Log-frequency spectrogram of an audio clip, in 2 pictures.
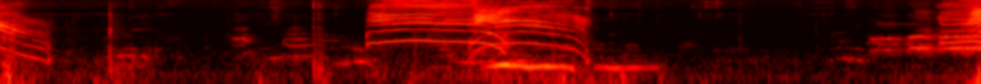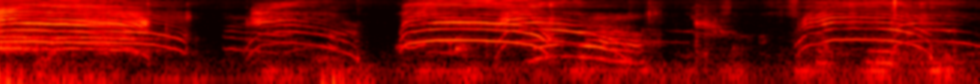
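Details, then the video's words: Kittens meowing repeatedly, with arched calls coming in bursts and overlapping around the middle, as if more than one kitten calls at once. "Cute Kittens Meowing Contest"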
